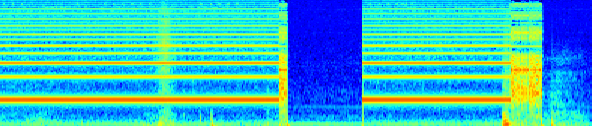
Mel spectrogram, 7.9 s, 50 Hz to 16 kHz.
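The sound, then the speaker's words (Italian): Computer data cassette loading tones: a loud, steady electronic whine runs in two long stretches split by a brief silence, each ending in a harsh, hissing burst of data screech. “il suono è molto simile a quello di un modem 56k, e infatti più o meno diciamo che la tecnologia è la stessa”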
